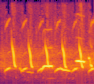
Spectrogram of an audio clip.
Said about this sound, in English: How does the bird sing? This is how a bird sings.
